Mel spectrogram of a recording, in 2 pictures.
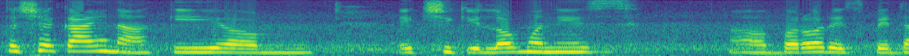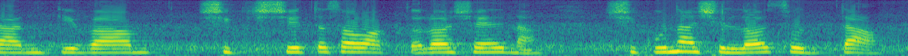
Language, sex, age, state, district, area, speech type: Goan Konkani, female, 30-45, Goa, Salcete, urban, spontaneous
